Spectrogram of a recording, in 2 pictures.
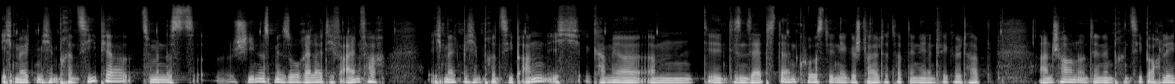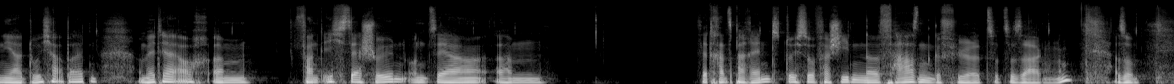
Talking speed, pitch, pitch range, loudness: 165 wpm, 100 Hz, 95-115 Hz, -19 LUFS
